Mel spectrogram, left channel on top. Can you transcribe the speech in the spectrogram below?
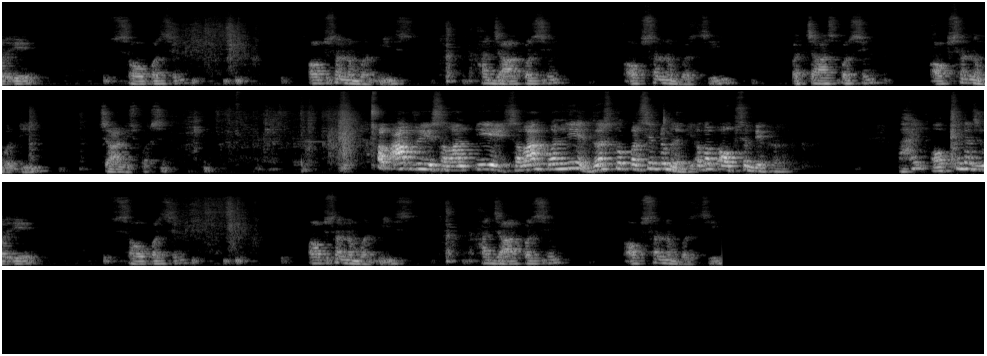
A 100%, option number 20 1000%, option number C 50%, option number D 40%। अब आप जो ये सवाल पढ़ लिए, 10 को परसेंट में बदलिए, अब आप ऑप्शन देख रहे हैं, भाई ऑप्शन का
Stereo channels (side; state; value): right; drops out; at 7.2 s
